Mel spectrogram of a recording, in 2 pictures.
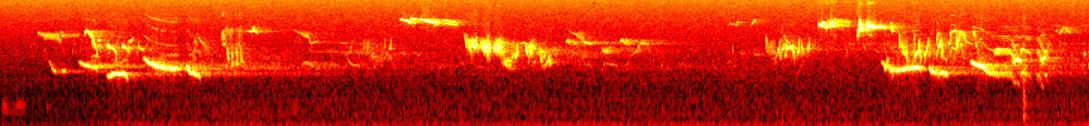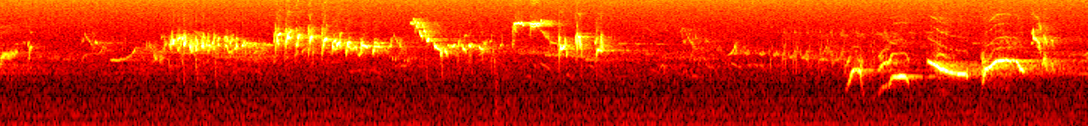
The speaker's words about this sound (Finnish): Musta rastas.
